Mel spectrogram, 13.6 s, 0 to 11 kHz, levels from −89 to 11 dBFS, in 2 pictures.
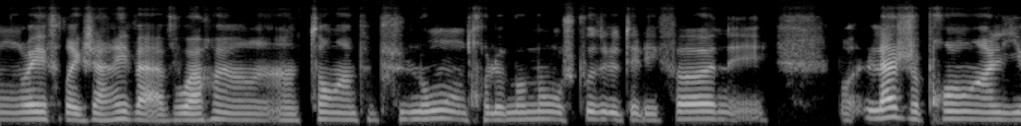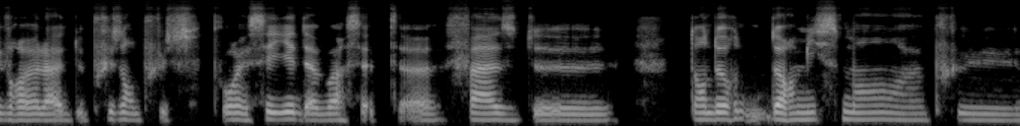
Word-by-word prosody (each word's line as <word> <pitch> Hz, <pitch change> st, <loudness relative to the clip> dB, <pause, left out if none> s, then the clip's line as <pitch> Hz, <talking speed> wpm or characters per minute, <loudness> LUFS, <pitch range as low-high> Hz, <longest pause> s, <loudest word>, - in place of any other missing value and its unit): oui, 190 Hz, +1 st, +7 dB
il 190 Hz, -, +3 dB
faudrait 175 Hz, -2 st, +3 dB
que 160 Hz, -, +1 dB
j'arrive 180 Hz, +2 st, +3 dB
à -, -, +7 dB
avoir 170 Hz, +3 st, +2 dB
un 170 Hz, -3 st, -2 dB
un 160 Hz, -, -8 dB
temps 190 Hz, -1 st, +1 dB
un 175 Hz, -1 st, -2 dB
peu 175 Hz, +1 st, -14 dB
plus 190 Hz, +2 st, -6 dB
long 190 Hz, +1 st, +1 dB
entre 190 Hz, -4 st, -3 dB
le 175 Hz, 0 st, -1 dB
moment 190 Hz, +1 st, -2 dB
où -, -, -3 dB
je -, -, -2 dB
pose 195 Hz, -1 st, -1 dB
le 180 Hz, -2 st, 0 dB
téléphone 190 Hz, +4 st, +2 dB
et -, -, -8 dB, 0.4 s
bon -, -, -8 dB
là, 220 Hz, +3 st, +10 dB
je 220 Hz, -6 st, +3 dB
prends 200 Hz, 0 st, 0 dB
un 185 Hz, -, +5 dB
livre-là, 170 Hz, -3 st, -1 dB
de -, -, -13 dB
plus 190 Hz, -1 st, -5 dB
en 170 Hz, -2 st, -4 dB
plus -, -, -3 dB
pour 180 Hz, -, -3 dB
essayer 185 Hz, +2 st, +1 dB
d'avoir 165 Hz, -3 st, -1 dB
cette, -, -, -6 dB
heu, -, -, -4 dB
phase 170 Hz, -2 st, 0 dB
de 155 Hz, -, -5 dB, 0.6 s
d'endor 185 Hz, +1 st, 0 dB
dormissement, 180 Hz, 0 st, -1 dB
heu, 170 Hz, 0 st, -12 dB
plus, 165 Hz, -2 st, -10 dB
180 Hz, 195 wpm, -28 LUFS, 165-190 Hz, 0.6 s, là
